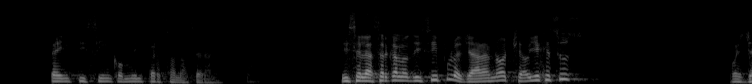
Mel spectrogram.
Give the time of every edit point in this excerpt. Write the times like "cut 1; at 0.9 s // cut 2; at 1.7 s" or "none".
cut 1; at 3.3 s // cut 2; at 5.2 s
